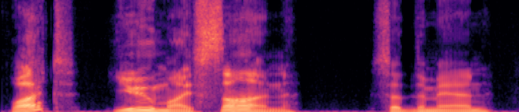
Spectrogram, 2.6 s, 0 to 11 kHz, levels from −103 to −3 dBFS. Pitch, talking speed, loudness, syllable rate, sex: 125 Hz, 160 wpm, -22 LUFS, 3.6 syllables/s, male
